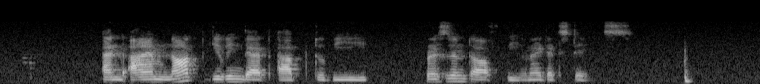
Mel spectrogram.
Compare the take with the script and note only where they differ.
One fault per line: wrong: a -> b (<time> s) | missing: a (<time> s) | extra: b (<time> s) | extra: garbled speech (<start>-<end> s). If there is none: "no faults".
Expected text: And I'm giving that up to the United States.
extra: not (1.7 s)
extra: be President of (3.3 s)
